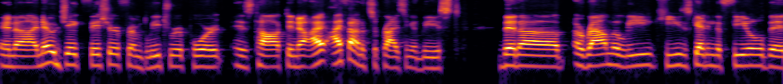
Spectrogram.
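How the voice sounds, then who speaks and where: Speaking at a moderate pace and a fairly low pitch, a woman has a normal speaking voice, recorded with a dry, close sound with no echo. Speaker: guest podcaster, basketball analyst. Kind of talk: casual sports debate.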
